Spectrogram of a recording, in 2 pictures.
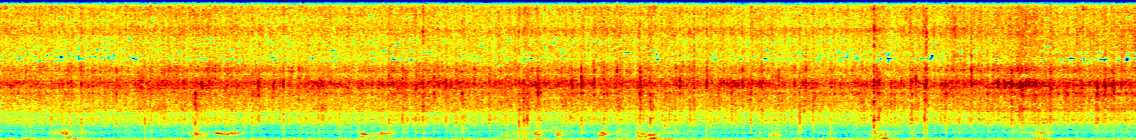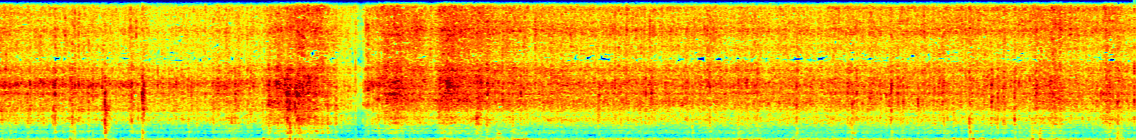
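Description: Sirloin steak sizzling as it fries in a small metal camping pot, a steady hiss with light clicks of plastic tongs as the meat is moved. A brief louder surge of sizzling about eighteen seconds in.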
